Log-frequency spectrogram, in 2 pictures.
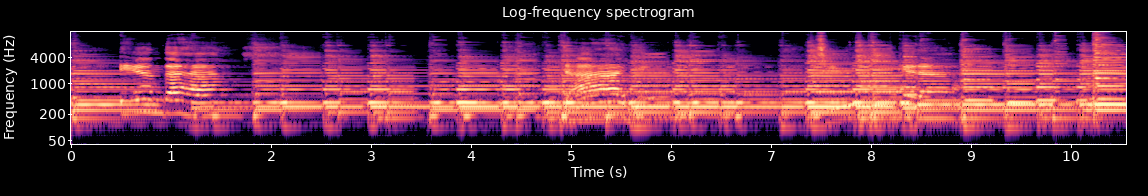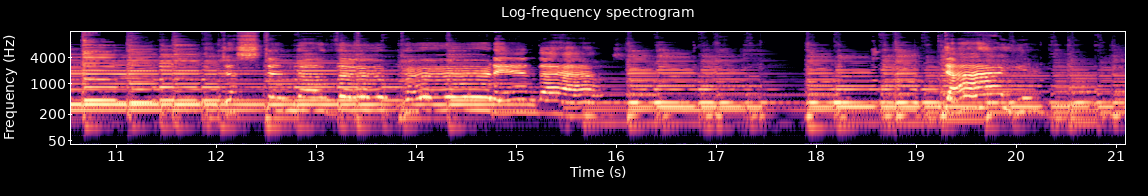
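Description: Acoustic guitar strummed steadily, with a man's singing voice coming in at times over it.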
